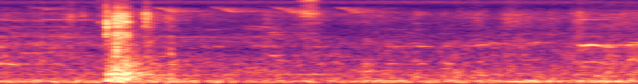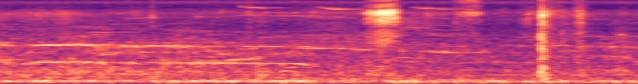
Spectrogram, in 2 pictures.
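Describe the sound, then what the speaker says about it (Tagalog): Caged chickens and a rooster at a backyard farm feeding time, with a rooster crowing and scattered clucks heard at a moderate distance over steady low background hum and occasional faint engine noise. "At sa ating mga manok na nasa kanilang cage."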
